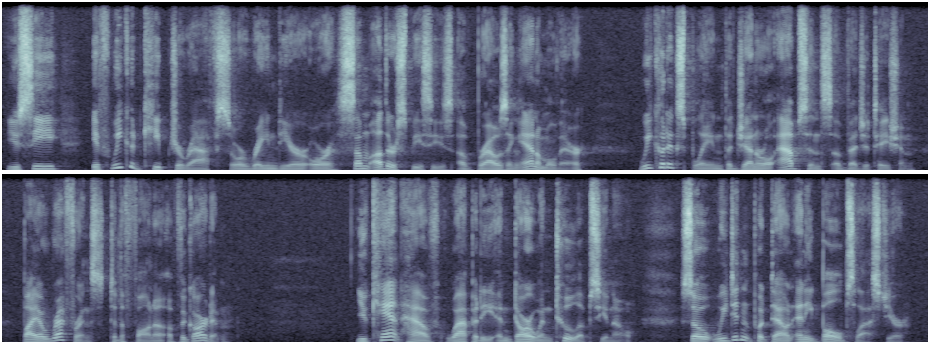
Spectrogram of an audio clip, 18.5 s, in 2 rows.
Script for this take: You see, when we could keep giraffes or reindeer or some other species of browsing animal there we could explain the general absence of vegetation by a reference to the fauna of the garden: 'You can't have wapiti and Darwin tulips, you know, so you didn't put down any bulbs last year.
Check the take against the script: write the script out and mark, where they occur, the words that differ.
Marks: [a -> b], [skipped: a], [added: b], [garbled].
You see, [when -> if] we could keep giraffes or reindeer or some other species of browsing animal there we could explain the general absence of vegetation by a reference to the fauna of the garden: 'You can't have wapiti and Darwin tulips, you know, so [you -> we] didn't put down any bulbs last year.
